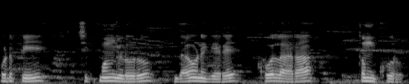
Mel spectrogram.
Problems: constant background noise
